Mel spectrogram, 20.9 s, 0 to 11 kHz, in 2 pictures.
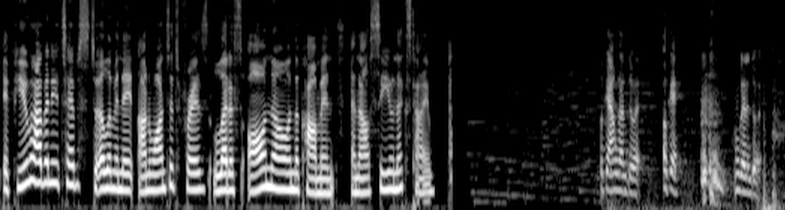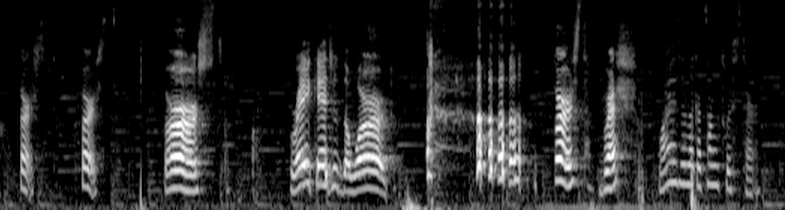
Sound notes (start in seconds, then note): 16.2 laughing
